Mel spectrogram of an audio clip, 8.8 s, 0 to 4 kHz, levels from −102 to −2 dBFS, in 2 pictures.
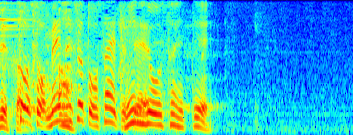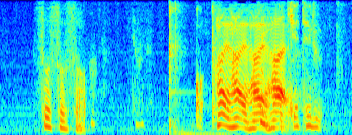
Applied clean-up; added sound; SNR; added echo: none; Tap; 19 dB; none.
